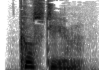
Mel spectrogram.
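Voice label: "costume", British English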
